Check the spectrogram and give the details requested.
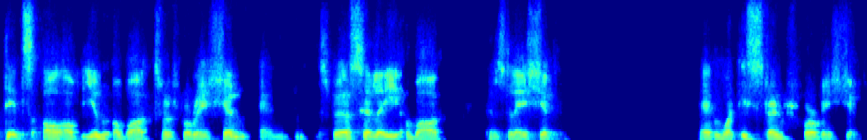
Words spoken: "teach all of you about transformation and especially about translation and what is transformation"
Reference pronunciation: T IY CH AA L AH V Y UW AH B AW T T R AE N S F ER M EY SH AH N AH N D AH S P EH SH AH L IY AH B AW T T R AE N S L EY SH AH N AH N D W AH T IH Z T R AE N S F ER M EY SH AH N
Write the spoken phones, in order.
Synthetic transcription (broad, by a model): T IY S AA L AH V Y UW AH B AW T T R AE N S F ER M EY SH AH N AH N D S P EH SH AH L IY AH B AW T T R AE N S L EY SH AH N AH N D W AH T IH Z T R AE N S F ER M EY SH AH N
